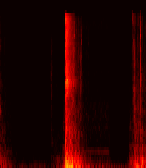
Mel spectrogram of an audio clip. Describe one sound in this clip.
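A ruler slaps down with a sharp crack.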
